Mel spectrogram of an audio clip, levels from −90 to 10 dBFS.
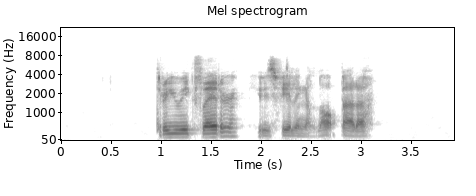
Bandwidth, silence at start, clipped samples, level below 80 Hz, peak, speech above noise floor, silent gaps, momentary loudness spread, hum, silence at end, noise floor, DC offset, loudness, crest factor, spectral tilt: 8 kHz; 0.95 s; under 0.1%; -86 dBFS; -16 dBFS; 51 dB; none; 13 LU; none; 0.8 s; -86 dBFS; under 0.1%; -35 LUFS; 22 dB; -1 dB/octave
